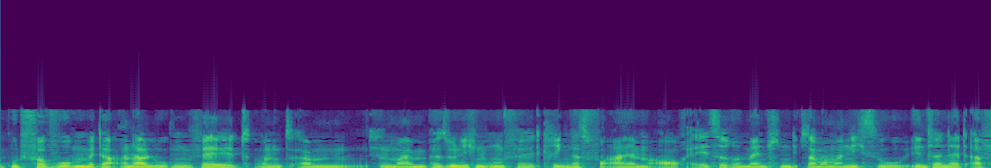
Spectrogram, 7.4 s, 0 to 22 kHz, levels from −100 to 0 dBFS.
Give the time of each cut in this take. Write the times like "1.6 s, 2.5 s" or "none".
2.8 s, 5.9 s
